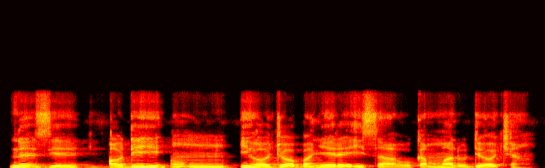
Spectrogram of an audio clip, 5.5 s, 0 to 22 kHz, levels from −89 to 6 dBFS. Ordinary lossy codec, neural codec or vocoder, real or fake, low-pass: none; vocoder, 22.05 kHz, 80 mel bands, WaveNeXt; fake; 9.9 kHz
